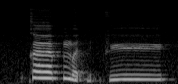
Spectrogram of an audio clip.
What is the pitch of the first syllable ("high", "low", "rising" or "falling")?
high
